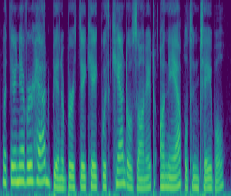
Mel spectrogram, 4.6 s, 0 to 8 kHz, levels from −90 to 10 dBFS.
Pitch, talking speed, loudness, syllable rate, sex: 175 Hz, 205 wpm, -16 LUFS, 5.3 syllables/s, female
